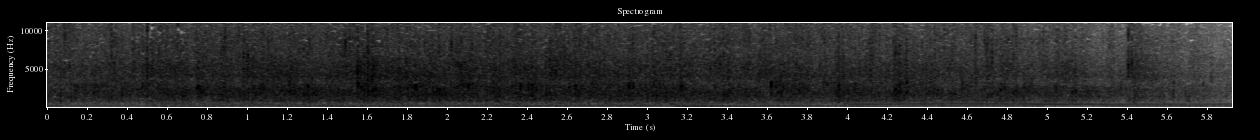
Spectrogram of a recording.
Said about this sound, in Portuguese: Aplauda o Senhor.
